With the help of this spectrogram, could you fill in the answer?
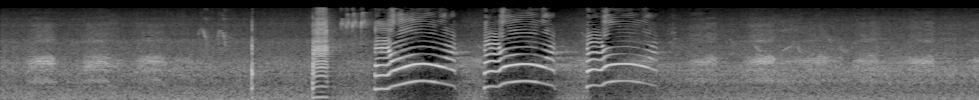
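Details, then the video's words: Male Indian peafowl (Pavo cristatus) scream: three loud, nasal, wailing cries in quick succession, each rising then falling, over faint chirps of other birds in the background. "Peacock song"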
